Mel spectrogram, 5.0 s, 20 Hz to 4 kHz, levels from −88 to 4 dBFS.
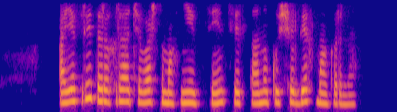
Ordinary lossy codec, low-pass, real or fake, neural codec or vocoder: AAC, 32 kbps; 3.6 kHz; real; none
